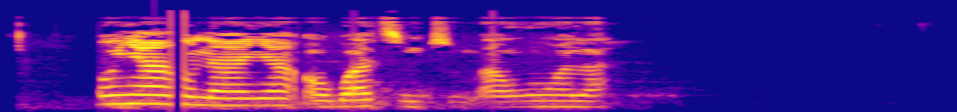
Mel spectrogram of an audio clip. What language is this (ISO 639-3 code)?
ibo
